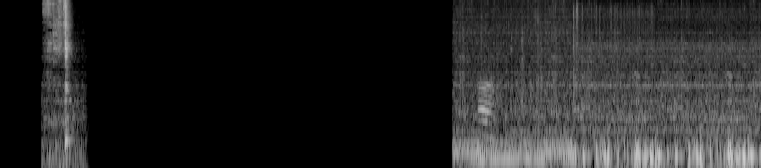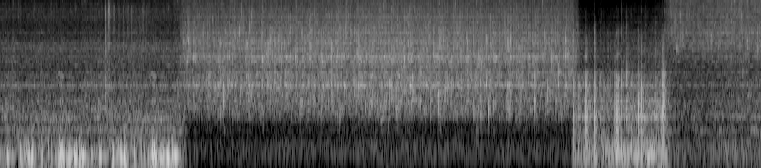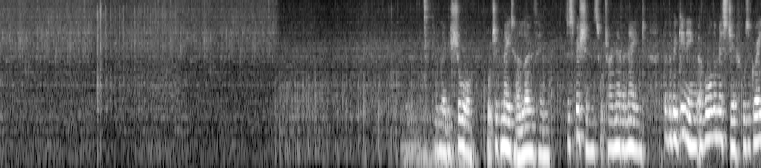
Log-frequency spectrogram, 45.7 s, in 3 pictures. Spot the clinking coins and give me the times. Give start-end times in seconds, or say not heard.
11.4-13.2, 17.3-18.2, 32.4-34.0.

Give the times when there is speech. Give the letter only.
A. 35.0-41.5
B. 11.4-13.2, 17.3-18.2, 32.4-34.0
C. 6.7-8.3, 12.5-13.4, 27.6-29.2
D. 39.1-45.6
D.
